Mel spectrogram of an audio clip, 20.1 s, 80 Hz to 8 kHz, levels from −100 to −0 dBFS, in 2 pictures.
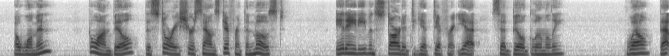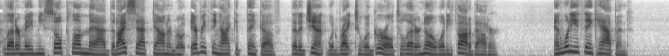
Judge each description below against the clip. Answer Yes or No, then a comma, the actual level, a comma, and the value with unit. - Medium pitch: Yes, medium, 165 Hz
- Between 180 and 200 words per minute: Yes, average, 190 wpm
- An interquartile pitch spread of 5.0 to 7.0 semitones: No, average, 3.3 semitones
